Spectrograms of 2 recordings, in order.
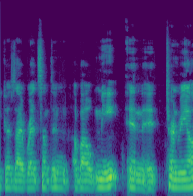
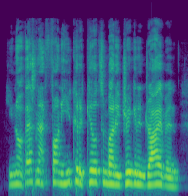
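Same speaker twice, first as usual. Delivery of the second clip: higher-pitched mock telling-off; retold scolding; 6 semitones higher, 6 dB louder, faster than usual. Nurse telling him off for drinking and driving, scolding. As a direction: relay the nurse's reprimand in a raised pitch.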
